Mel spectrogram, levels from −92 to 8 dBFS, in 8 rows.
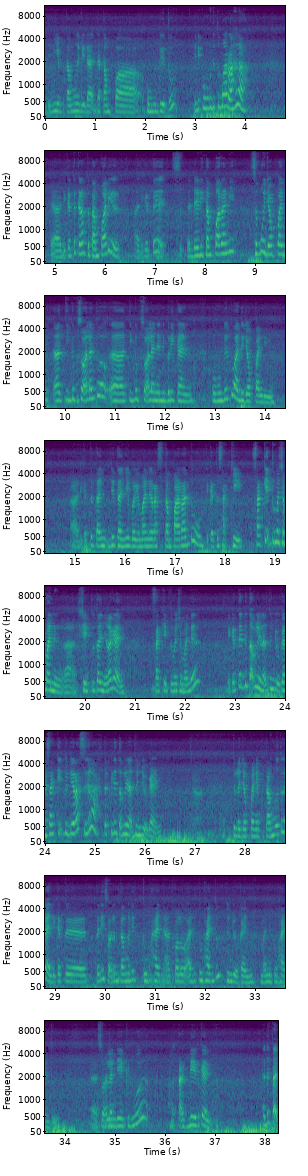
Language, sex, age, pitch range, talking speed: Malay, female, 20-39, 205-260 Hz, 175 wpm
